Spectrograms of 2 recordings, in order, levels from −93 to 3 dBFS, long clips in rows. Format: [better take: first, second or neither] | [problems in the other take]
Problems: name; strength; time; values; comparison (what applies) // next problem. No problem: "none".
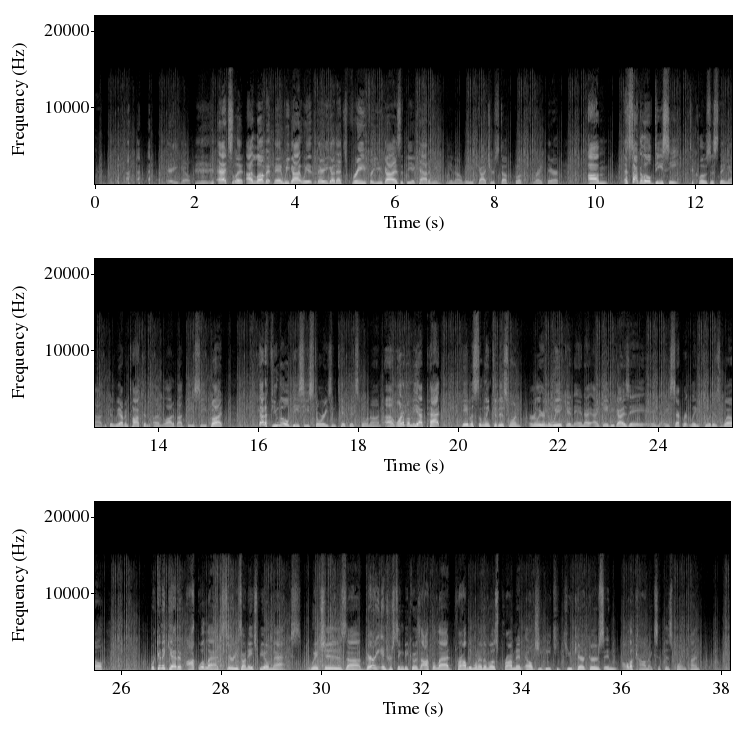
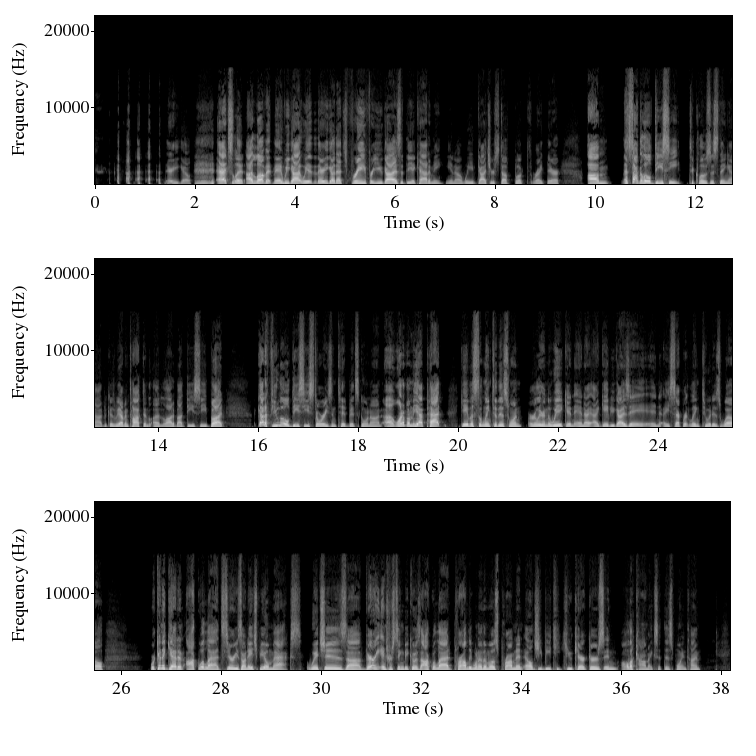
second | wind noise on the microphone; occasional gusts; 15 dB below the speech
